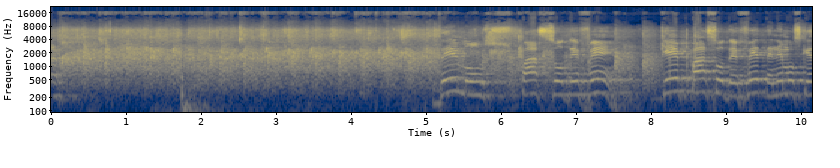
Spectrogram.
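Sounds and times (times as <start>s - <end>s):
audience applauding: 0.0s - 6.8s
speech: 5.2s - 10.1s.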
